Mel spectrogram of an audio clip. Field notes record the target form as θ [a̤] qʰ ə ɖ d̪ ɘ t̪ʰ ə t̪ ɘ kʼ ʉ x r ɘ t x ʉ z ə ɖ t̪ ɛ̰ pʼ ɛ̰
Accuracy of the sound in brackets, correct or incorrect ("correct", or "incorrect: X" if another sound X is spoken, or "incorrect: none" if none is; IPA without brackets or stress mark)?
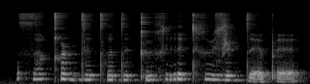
correct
